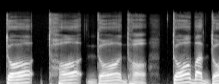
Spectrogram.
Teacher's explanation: ত বা দ বলার সময় কিন্তু ঠিক এটাই হয় জীবটা গিয়ে দাঁতের ঠিক পেছনে আলতো করে লাগে। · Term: দন্ত ব্যঞ্জন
